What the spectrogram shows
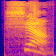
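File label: "xiang4" Mandarin Chinese, falling tone; chinese-voice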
